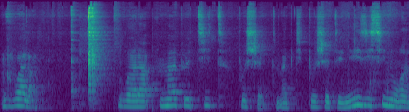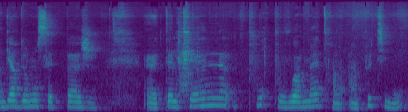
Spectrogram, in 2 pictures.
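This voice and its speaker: A woman calmly guiding a scrapbooking tutorial step by step, working standing up. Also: mid-range voice, measured pace, background noise. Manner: calm step-by-step, often says "voilà". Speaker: scrapbooking crafter. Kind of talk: crafting tutorial.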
